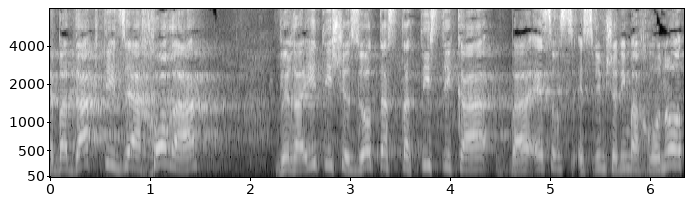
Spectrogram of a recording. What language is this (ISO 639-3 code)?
heb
